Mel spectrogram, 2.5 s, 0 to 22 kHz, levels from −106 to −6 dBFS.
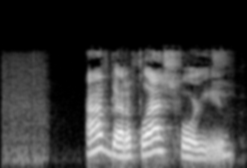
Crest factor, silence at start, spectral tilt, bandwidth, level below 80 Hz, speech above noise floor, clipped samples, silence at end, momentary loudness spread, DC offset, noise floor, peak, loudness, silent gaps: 16 dB; 0.85 s; -4.5 dB/octave; 7.6 kHz; -64 dBFS; 44 dB; under 0.1%; 0.15 s; 11 LU; under 0.1%; -60 dBFS; -2 dBFS; -16 LUFS; none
